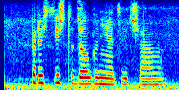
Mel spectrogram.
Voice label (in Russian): jenskie golosovye sms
